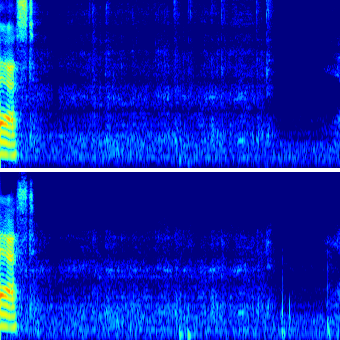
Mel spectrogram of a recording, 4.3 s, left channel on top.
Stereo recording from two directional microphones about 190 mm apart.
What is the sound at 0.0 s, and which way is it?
Speech, 15° left (ahead or behind).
